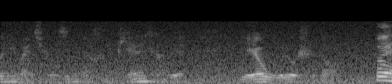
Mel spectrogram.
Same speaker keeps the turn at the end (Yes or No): No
